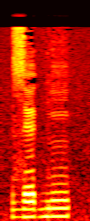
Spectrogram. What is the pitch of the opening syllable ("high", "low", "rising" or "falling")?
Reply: high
